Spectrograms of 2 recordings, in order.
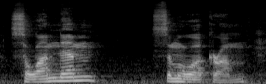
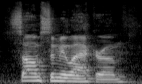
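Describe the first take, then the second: First: The first word is said in a deliberately altered form. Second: The first word is said in its usual form.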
